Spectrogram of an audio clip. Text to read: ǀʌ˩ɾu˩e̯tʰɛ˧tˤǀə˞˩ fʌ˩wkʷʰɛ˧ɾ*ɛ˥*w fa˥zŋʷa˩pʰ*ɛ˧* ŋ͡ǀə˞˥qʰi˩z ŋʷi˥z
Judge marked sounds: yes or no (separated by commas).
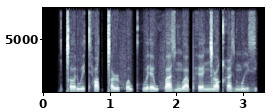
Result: no, yes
